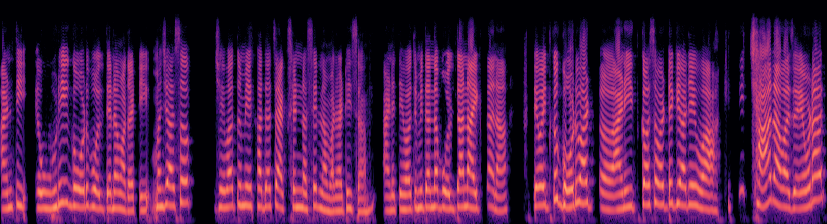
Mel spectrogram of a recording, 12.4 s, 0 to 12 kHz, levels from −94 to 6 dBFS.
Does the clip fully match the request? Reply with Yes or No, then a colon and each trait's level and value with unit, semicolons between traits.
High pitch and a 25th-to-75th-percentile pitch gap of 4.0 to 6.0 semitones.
No: very high, 260 Hz; average, 3.2 semitones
